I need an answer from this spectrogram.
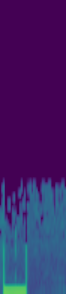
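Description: A single busy-signal beep on a phone line right after a call is cut off, steady in pitch, loud and clean, lasting about a third of a second before near silence.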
